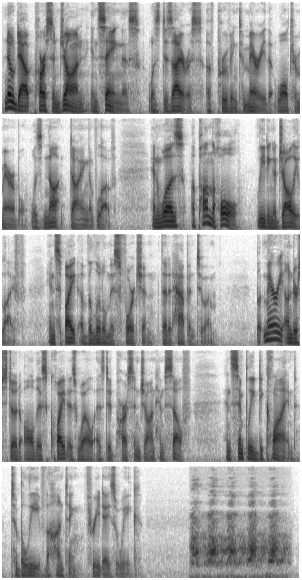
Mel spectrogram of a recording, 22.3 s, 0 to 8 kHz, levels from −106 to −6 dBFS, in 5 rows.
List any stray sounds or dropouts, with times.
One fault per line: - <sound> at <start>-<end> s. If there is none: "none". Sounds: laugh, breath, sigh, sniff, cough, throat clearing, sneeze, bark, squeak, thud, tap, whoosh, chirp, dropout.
- bark at 20.7-22.2 s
